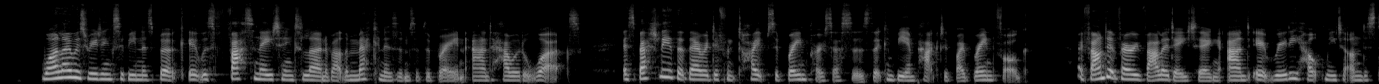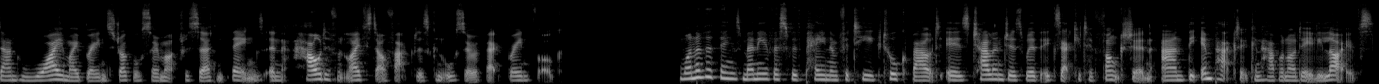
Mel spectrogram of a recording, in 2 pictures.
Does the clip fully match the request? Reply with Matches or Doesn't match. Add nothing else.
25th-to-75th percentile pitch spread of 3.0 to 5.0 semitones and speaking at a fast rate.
Matches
